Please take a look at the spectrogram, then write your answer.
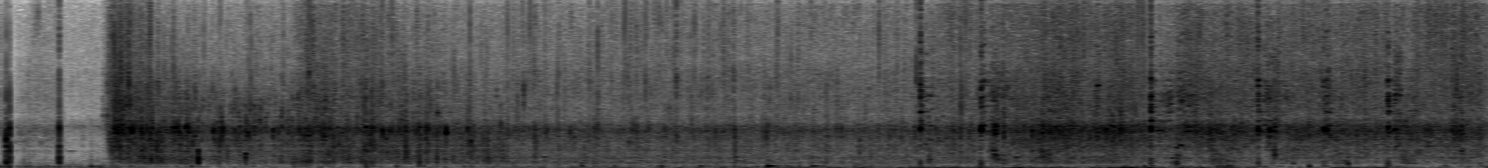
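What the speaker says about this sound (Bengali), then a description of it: "তেলের উপর দিয়ে দেবো কটা শুকনো লঙ্কা, জিরে, আর দেবো লবঙ্গ," Dried red chillies, cumin seeds, cloves, cinnamon and cardamom sizzle in hot oil with a loud, crackling hiss that starts abruptly and stays steady throughout, with scattered pops and faint stirring scrapes.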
